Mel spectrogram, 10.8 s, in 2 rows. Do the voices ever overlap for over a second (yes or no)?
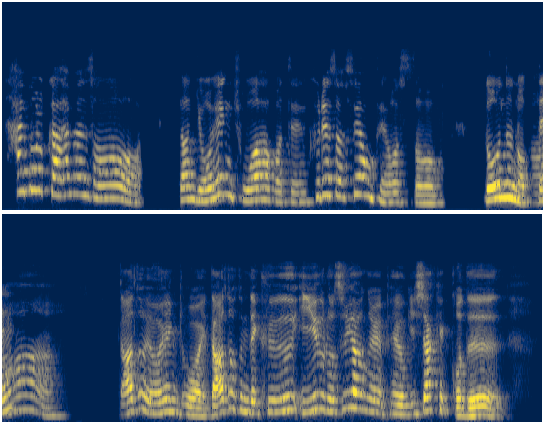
no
